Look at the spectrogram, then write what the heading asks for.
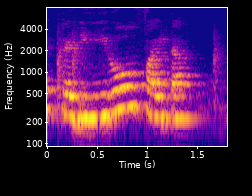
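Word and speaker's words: Pteridophyta: ठीक है, ब्रायोफाइटा के बाद आ जाता है टेडिरोफाइटा, जिसमें पी साइलेंट है, टेडिरोफाइटा.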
